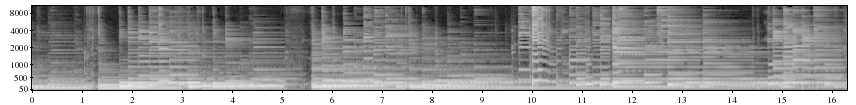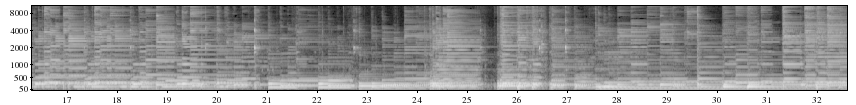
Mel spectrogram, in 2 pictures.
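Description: Ibanez AEG10 acoustic-electric guitar in DADGAD open tuning, played through a small 15-watt amp: picked patterns over a sustained low drone, with short breaks about five seconds in and again near twenty-five seconds.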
